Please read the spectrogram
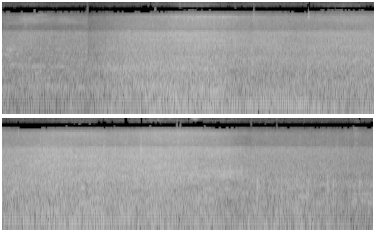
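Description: Steady wash of city street noise, traffic and passing people blended together, growing louder about two seconds in.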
